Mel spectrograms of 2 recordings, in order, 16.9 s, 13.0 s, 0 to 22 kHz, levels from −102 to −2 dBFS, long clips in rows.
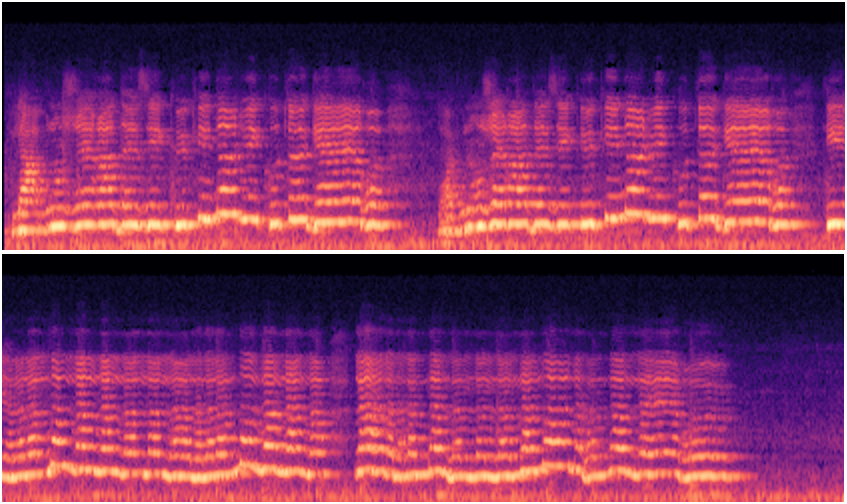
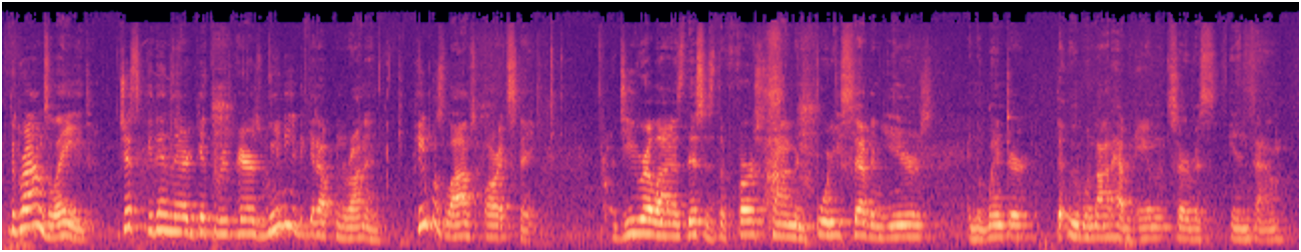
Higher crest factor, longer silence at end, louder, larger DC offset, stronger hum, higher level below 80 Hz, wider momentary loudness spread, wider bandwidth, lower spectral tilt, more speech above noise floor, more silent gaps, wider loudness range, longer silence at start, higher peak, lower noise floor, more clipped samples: about the same, 14 dB vs 18 dB; about the same, 0 s vs 0 s; first, -16 LUFS vs -19 LUFS; neither; neither; first, -36 dBFS vs -50 dBFS; second, 7 LU vs 13 LU; second, 5.6 kHz vs 19 kHz; first, -7 dB/octave vs -5 dB/octave; about the same, 23 dB vs 21 dB; neither; about the same, 3 LU vs 4 LU; about the same, 0 s vs 0 s; about the same, -2 dBFS vs -2 dBFS; about the same, -38 dBFS vs -40 dBFS; neither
